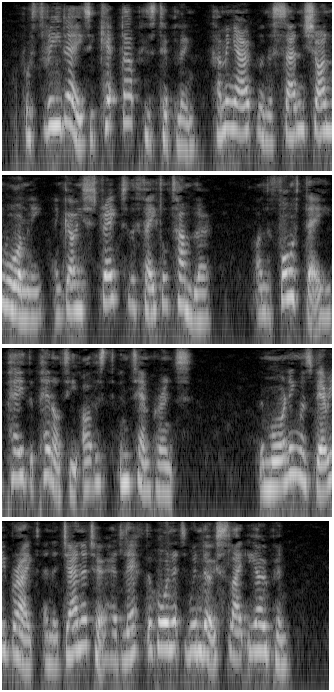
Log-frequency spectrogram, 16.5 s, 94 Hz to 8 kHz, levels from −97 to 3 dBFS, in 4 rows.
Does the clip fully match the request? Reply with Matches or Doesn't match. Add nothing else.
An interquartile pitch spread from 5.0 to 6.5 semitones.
Matches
